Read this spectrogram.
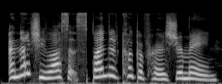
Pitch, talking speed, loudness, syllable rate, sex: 305 Hz, 270 wpm, -17 LUFS, 6.5 syllables/s, female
